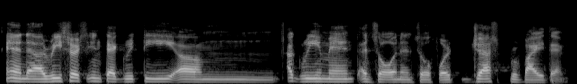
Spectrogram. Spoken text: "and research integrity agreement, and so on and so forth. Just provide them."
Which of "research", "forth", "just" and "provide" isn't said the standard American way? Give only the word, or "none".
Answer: forth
